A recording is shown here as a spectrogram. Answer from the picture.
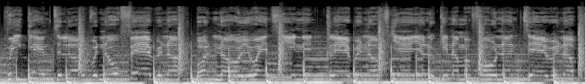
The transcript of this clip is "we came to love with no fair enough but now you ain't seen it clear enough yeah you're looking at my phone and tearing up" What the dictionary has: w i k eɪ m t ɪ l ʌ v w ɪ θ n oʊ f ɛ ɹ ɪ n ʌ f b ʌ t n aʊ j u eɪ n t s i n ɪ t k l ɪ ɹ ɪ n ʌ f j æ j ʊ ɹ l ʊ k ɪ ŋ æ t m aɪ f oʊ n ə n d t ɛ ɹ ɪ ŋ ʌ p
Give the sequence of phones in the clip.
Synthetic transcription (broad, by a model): w i k eɪ m t ɪ l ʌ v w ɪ n oʊ f ɛ ɹ ɪ n ʌ f b ʌ t n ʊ j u eɪ n t s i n ɪ t k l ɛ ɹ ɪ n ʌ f j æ j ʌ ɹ l ʊ k ɪ ŋ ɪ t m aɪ f oʊ n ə n t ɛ ɹ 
